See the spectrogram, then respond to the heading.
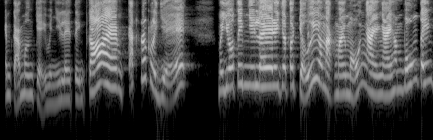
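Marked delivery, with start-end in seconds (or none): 3.3-6.5 higher, louder teasing scold; mock scolding. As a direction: tell the viewer off half-jokingly. Scolding a viewer, mock threat.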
